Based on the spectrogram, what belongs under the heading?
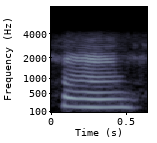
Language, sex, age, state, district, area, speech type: Hindi, female, 30-45, Uttar Pradesh, Prayagraj, rural, conversation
